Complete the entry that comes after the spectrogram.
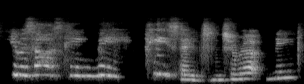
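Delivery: high, huffy bear voice; Elsa Bear voice. Acted. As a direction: snip back at the other bear, pitched high. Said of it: "which voice to do".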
